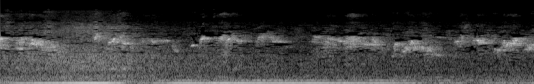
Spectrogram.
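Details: Red-whiskered bulbul kept in a cage, once a quitter at singing contests and now rehabilitated, singing on the rack: short, clear warbling notes in quick succession over a constant low droning hum.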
